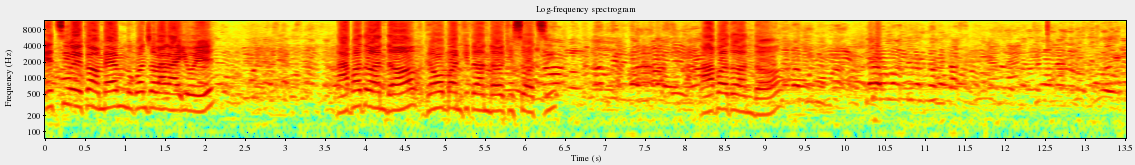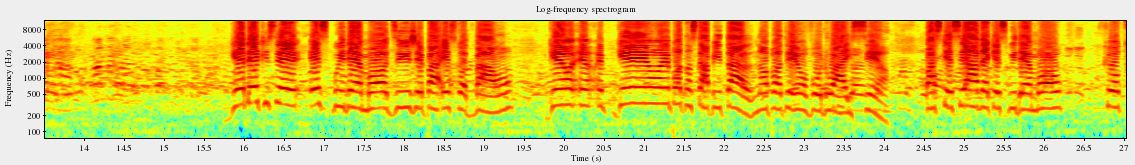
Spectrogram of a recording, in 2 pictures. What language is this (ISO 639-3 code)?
fra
